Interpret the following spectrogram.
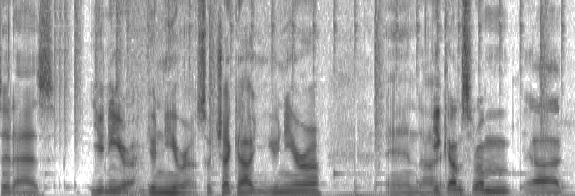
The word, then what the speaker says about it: UNIRA: and of course your technology app, and you pronounce it as UNIRA.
